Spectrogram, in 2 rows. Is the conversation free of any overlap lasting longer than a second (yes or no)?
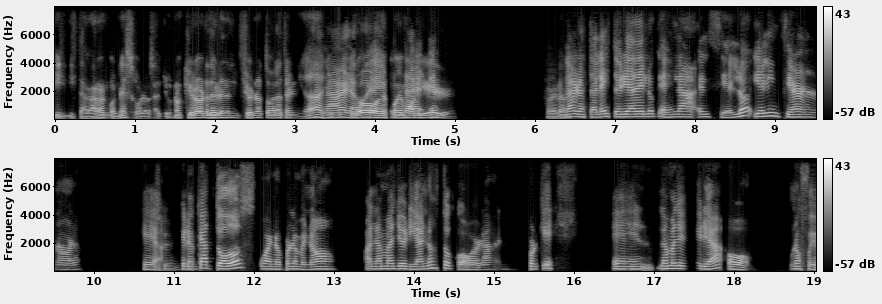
no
